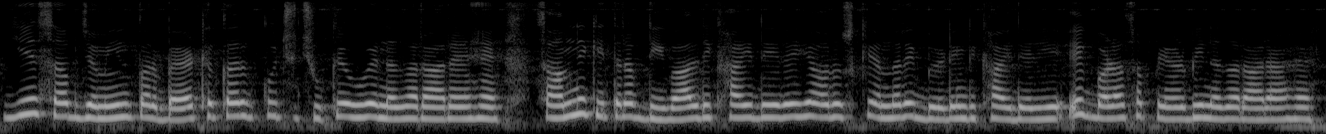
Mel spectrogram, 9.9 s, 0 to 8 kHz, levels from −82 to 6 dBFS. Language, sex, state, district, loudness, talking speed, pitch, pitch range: Hindi, female, Uttar Pradesh, Budaun, -30 LUFS, 230 wpm, 250 Hz, 235-270 Hz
